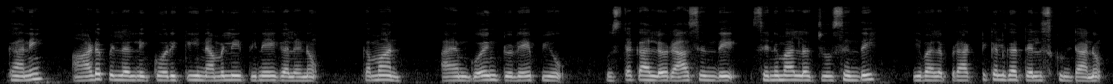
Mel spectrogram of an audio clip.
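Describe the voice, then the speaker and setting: A woman's voice: medium pitch, warm tone, close to an everyday voice. A woman reading a sneering arrogant male villain. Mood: taunting. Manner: sneering, taunting. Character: cruel arrogant young man, a mocking villain. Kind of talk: audiobook character reading.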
